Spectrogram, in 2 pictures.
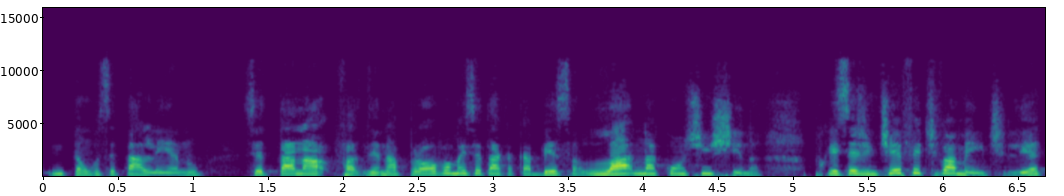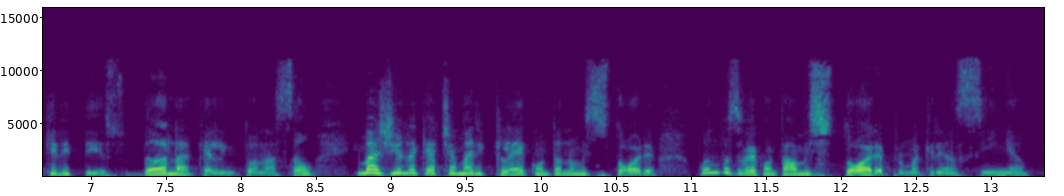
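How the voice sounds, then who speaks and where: Lively Brazilian woman teaching a class. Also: fairly high pitch, dry recording, clean studio sound. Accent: Brazilian Portuguese. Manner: energetic, chatty, addresses students as a group.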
